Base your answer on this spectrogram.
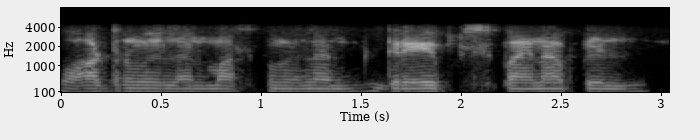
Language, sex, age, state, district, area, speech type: Telugu, male, 18-30, Telangana, Mahbubnagar, urban, conversation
